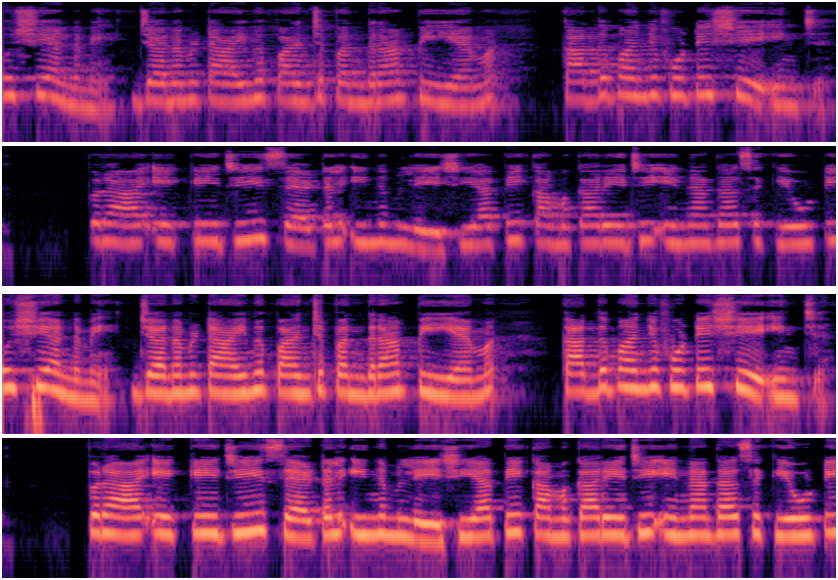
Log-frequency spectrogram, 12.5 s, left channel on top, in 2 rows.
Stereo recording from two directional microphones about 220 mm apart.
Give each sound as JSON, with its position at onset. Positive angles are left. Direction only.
{"t": 0.0, "sound": "a woman's voice", "side_deg": -45}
